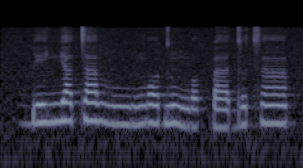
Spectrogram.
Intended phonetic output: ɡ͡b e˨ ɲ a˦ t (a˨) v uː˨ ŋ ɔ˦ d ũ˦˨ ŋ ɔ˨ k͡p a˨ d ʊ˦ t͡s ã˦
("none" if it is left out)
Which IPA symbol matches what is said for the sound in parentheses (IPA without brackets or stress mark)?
a˦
